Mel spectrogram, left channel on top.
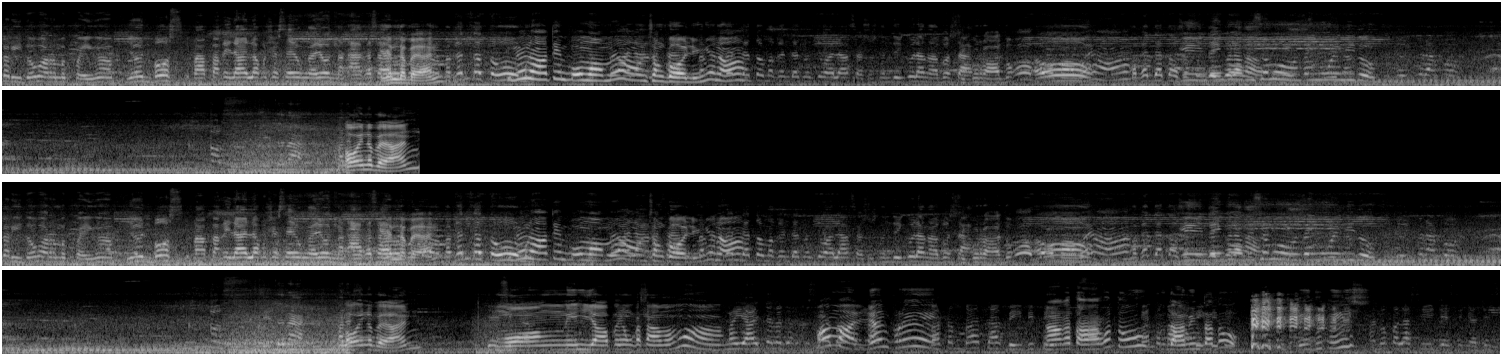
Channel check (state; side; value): drops out; left; at 19.2 s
